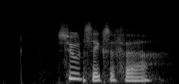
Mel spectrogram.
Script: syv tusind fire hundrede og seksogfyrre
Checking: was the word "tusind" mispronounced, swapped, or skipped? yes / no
yes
